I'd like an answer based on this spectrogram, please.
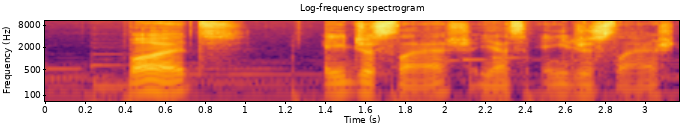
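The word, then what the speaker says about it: Aegislash: single sword more, but Age of Slash, yes, Aislash, not Eegis Slash, like some stupid people think it's pronounced.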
